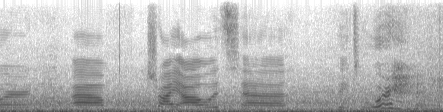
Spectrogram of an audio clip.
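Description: A woman speaking in short phrases over a steady low rumble of city road traffic.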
